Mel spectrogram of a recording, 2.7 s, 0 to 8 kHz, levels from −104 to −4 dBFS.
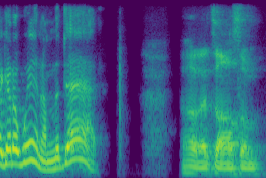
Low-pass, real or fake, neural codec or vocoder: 7.2 kHz; real; none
